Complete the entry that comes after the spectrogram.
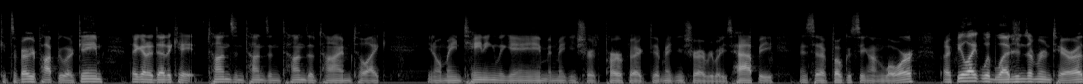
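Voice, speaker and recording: A man's voice: fairly low pitch, no echo. A man hosting a casual reaction video, talking in a rambling, chatty way with lots of fillers and restarts. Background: faint music playing.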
